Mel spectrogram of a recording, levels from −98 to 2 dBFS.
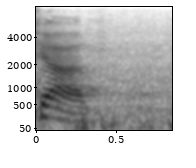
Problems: constant background noise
